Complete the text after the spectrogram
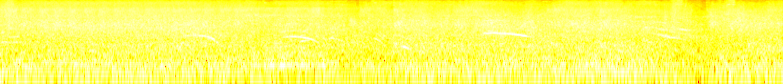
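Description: Blades slash and whoosh through the air.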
